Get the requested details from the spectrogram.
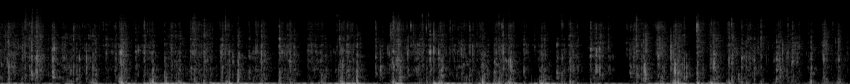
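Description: One hand taps and scratches a solid, light wooden tabletop with very long, curved acrylic nail tips. Rapid, dense clicking taps blend with dry scratching. Each hit is short, with a low thud beneath the bright nail clicks and very little ring.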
